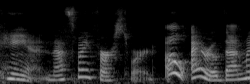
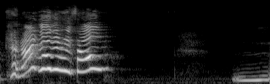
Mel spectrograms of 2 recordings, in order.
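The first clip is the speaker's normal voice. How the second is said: much higher, louder and slow, as if excited; exclaimed wrong way; 16 dB louder, much slower than usual. Shown as a demonstration. Teacher demos the wrong excited reading to kids. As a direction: belt it out like an exclamation. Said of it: "that's not how I'm saying it".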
